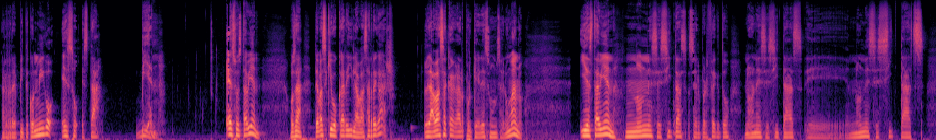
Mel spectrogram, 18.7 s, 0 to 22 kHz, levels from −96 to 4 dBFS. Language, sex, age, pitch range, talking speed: Spanish, male, 30-49, 100-125 Hz, 120 wpm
